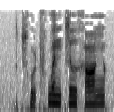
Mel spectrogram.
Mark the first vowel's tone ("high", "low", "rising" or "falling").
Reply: low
